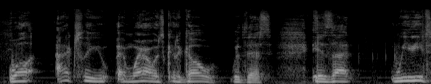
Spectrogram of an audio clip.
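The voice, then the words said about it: Whispering. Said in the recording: “I'm going to switch to my whisper voice now.”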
